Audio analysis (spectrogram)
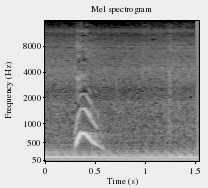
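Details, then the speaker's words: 2003 Nissan 350Z first start in over two years after new ECU fitted to cure crank no-start: brief squeal then steady, even low idle with no misfire or stumble; old ECU was faulty. "that sounds so good oh I'm so stoked right now"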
